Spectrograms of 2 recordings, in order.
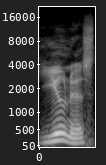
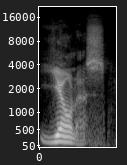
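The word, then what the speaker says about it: Yunus: there were several uh they didn't pronounce it eunice they pronounced it jonas uh and what i found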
